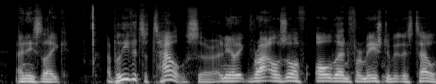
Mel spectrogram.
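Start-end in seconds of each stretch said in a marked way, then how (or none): 1.1-2.1 dry, facetious sarcasm. Retelling a worker answering a guest about a towel: imitating a sarcastic reply. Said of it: "He's just being so sarcastic".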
